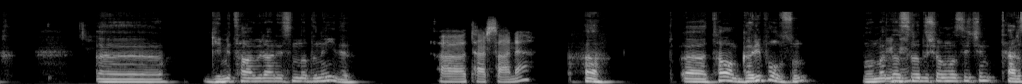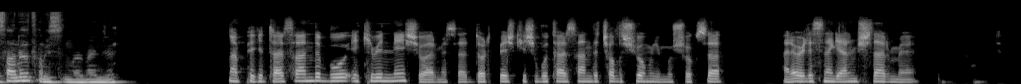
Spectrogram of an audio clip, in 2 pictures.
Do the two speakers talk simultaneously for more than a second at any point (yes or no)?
no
